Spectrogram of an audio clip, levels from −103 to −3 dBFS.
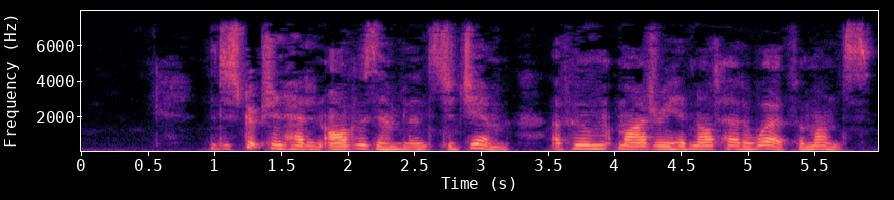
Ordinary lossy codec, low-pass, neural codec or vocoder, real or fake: Opus, 64 kbps; 7.2 kHz; none; real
